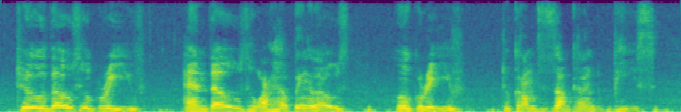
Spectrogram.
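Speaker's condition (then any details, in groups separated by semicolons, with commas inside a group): Cerebral palsy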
